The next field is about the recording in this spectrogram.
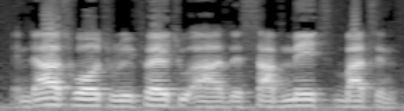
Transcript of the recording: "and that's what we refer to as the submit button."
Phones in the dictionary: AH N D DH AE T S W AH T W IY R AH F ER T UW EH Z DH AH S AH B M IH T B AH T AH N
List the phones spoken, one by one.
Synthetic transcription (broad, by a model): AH N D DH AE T S W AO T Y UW R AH F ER T UW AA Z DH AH S AH B M IH T B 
